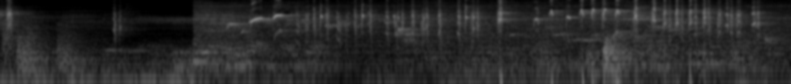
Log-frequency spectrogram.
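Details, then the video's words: Sunbird (kolibri ninja) in energetic 'gacor' song, recorded as a master track to train and stimulate captive birds: quiet opening, then rapid high-pitched chirps and short whistled slurs repeated densely through the second half. "MASTERAN BURUNG KOLIBRI NINJA GACOR COCOK BUAT PANCINGAN KOLIBRI NINJA MALAS BUNYI DAN BAHAN"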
